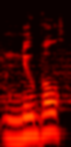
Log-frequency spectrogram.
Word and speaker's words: Nubble: The first time it's pronounced Nubble. Okay. After the Nubble Lighthouse.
